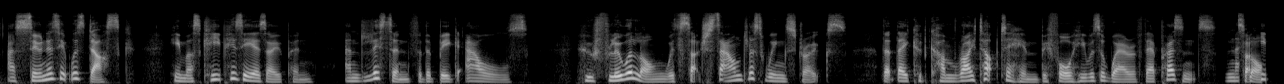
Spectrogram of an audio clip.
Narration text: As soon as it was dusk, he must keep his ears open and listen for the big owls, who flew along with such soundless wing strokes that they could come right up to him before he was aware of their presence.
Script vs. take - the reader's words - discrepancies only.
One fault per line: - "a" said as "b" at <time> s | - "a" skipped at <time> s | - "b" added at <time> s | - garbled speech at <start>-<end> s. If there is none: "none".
- garbled speech at 12.2-12.7 s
